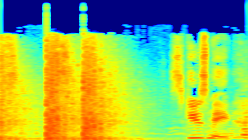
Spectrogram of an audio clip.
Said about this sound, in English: People are literally running in here, and the sound that you can hear behind me of shooting is celebratory gunfire.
